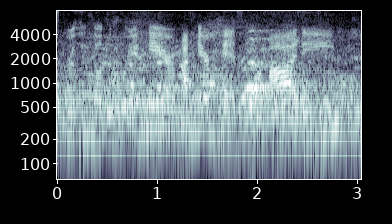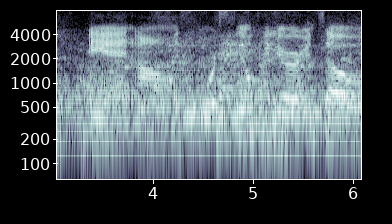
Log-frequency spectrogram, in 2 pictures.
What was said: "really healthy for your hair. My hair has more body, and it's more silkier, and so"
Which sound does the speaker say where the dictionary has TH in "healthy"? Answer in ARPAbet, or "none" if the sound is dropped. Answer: T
